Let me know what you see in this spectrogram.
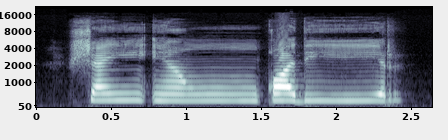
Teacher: قاف حروف الاخفاء میں سے ہے، اخفاء کا معنی ہے چھپا دینا، تو ہم تنوین کو چھپاتے ہوئے اور غنہ کے ساتھ یہ حکم کو ادا کریں گے، کیونکہ غنہ اپنے اگلے والے حرف کا حکم لیتا ہے تفخیم میں اور ترقیق میں، اور قاف حروف التفخیم میں سے ہے، تو ہم یہ غنہ کو بھاری آواز میں ادا کریں گے۔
